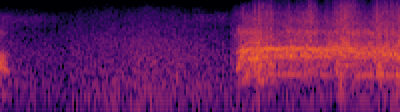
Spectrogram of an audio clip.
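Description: Low surf and wind noise, then about two and a half seconds in a man lets out a long, held battle cry. During the cry, feet splash through shallow sea water.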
